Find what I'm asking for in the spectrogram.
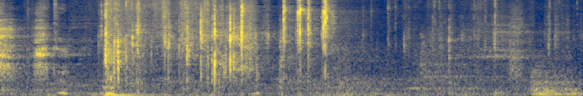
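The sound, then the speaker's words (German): Paper handling: a sheet of paper crinkles and rustles in a cluster of sharp, scratchy bursts, then quieter scraping follows as a pen writes a note on it. No one speaks. “Hast du einen Zettel und einen Stift?”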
